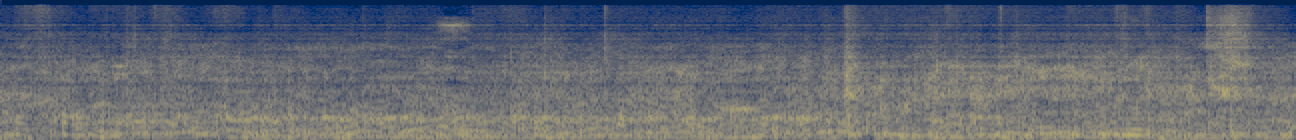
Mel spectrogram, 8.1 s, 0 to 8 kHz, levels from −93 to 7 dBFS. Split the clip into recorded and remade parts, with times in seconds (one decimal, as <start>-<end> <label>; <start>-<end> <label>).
0.0-8.1 remade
